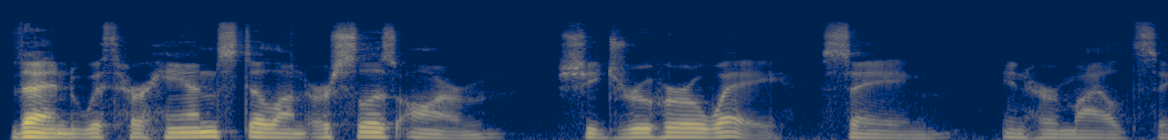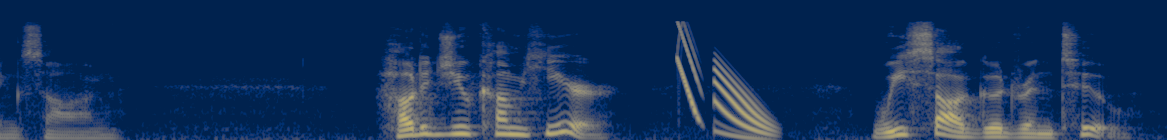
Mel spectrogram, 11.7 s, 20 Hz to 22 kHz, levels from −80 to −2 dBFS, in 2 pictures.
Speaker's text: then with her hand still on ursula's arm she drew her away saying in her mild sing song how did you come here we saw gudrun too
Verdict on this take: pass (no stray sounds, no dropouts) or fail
fail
